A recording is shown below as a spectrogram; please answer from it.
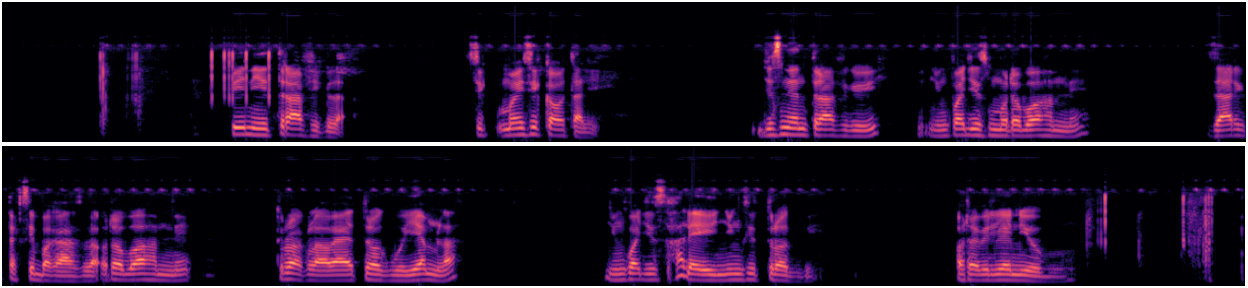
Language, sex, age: Wolof, male, 25-35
